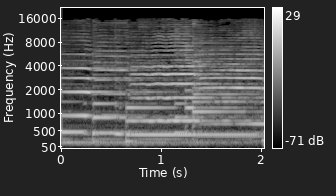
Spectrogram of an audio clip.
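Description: Violin playing a slow folk tune with acoustic guitar accompaniment. A few quick notes step downward, then one long bowed note is held.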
